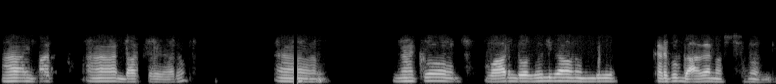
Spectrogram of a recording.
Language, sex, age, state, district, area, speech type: Telugu, male, 18-30, Andhra Pradesh, Visakhapatnam, urban, conversation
